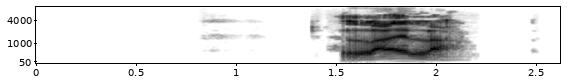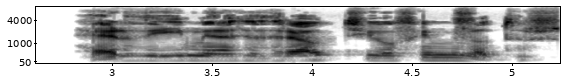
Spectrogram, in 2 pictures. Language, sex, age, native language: Icelandic, male, 30-39, Icelandic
